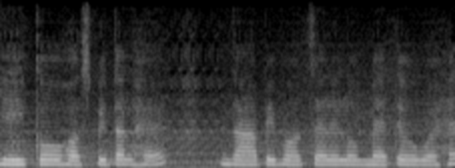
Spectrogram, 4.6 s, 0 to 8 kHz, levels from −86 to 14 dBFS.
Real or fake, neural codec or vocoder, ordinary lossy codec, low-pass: fake; codec, 16 kHz, 0.4 kbps, LongCat-Audio-Codec; none; none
